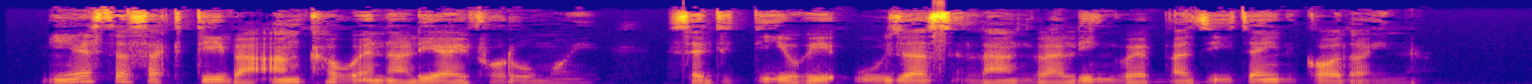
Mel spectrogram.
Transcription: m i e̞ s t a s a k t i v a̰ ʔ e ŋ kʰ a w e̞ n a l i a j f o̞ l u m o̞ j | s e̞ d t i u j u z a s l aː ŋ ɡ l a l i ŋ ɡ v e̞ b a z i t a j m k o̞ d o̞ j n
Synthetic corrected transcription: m i e̞ s t a s a k t i v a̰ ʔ a ŋ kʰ a w e̞ n a l i a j f o̞ ɾ u m o̞ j | s e̞ d t i u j u z a s l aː ŋ ɡ l a l i ŋ ɡ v e̞ b a z i t a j n k o̞ d o̞ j n

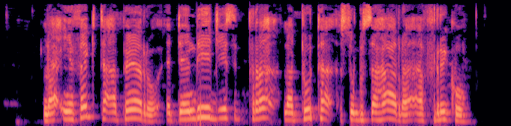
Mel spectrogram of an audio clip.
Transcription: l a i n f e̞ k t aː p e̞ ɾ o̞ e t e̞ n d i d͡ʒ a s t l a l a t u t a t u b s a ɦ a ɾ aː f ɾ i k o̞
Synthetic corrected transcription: l a i n f e̞ k t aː p e̞ ɾ o̞ e t e̞ n d i d͡ʒ i s t ɾ a l a t u t a s u b s a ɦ a ɾ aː f ɾ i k o̞

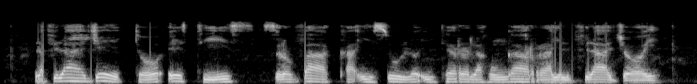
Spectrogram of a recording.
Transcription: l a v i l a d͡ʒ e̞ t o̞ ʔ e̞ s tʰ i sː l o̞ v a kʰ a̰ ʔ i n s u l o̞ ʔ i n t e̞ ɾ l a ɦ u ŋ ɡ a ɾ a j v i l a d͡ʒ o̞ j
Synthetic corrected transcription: l a v i l a d͡ʒ e̞ t o̞ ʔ e̞ s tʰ i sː l o̞ v a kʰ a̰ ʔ i n s u l o̞ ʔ i n t e̞ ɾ l a ɦ u ŋ ɡ a ɾ a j v i l a d͡ʒ o̞ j

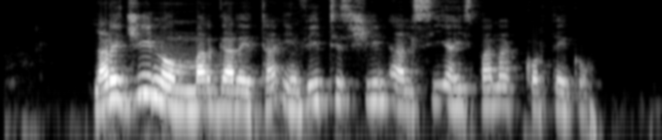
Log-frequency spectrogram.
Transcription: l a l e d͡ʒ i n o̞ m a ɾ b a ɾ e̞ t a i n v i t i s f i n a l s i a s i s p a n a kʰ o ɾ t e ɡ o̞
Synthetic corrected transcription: l a ɾ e d͡ʒ i n o̞ m a ɾ ɡ a ɾ e̞ t a i n v i t i s ʃ i n a l s i a h i s p a n a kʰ o ɾ t e ɡ o̞

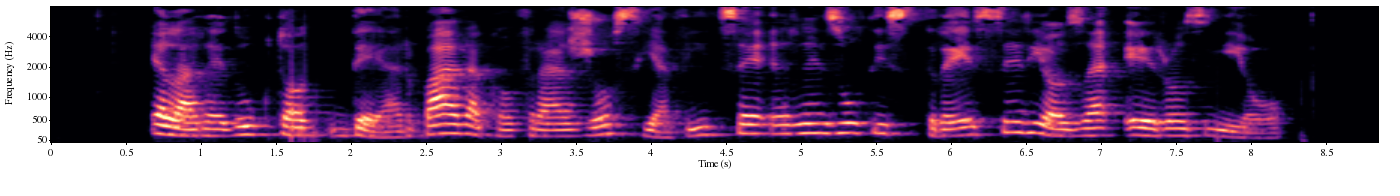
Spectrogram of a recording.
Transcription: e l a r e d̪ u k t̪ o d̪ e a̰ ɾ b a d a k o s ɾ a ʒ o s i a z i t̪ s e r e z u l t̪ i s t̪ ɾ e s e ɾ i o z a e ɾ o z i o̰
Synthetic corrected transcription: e l a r e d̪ u k t̪ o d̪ e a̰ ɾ b a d a k o f ɾ a ʒ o s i a v i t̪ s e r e z u l t̪ i s t̪ ɾ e s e ɾ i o z a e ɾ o z i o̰

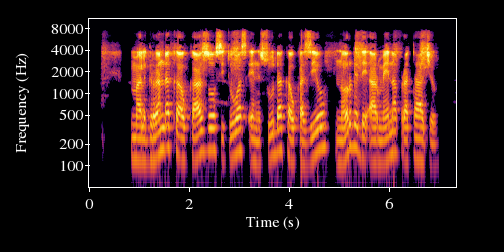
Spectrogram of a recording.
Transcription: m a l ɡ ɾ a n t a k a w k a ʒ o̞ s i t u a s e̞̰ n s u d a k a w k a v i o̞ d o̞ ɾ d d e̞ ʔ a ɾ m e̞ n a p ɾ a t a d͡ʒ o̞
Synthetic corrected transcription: m a l ɡ ɾ a n d a k a w k a z o̞ s i t u a s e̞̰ n s u d a k a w k a z i o̞ n o̞ ɾ d d e̞ ʔ a ɾ m e̞ n a p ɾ a t a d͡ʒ o̞

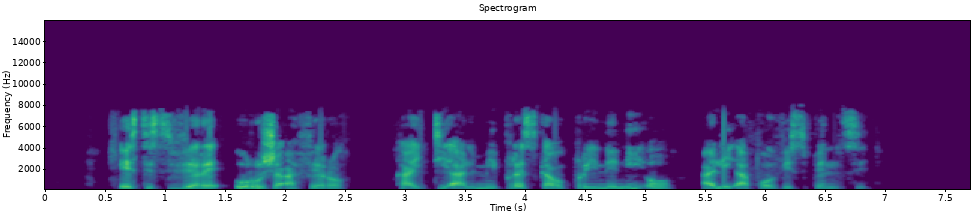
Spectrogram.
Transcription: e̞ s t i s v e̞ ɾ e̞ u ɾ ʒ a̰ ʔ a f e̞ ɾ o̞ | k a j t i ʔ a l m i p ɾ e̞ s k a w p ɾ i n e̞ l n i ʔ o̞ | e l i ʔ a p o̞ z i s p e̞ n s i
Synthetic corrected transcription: e̞ s t i s v e̞ ɾ e̞ u ɾ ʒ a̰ ʔ a f e̞ ɾ o̞ | k a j t i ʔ a l m i p ɾ e̞ s k a w p ɾ i n e̞ n i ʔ o̞ | a l i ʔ a p o̞ v i s p e̞ n s i

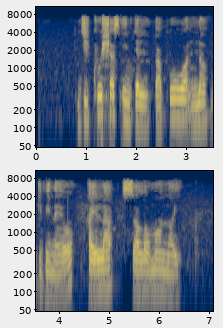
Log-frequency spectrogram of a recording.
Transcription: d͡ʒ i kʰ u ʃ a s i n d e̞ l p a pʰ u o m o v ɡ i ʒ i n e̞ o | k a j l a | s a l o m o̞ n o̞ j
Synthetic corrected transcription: d͡ʒ i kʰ u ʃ a s i n t e̞ l p a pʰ u o n o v ɡ i v i n e̞ o | k a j l a | s a l o m o̞ n o̞ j

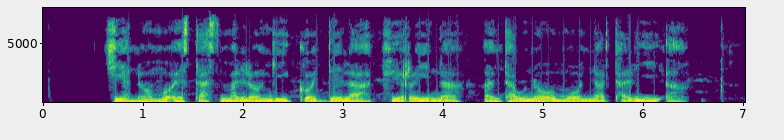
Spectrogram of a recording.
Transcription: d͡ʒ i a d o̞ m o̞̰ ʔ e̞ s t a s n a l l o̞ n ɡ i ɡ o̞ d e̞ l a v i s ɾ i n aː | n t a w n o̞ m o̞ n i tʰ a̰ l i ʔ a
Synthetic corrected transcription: d͡ʒ i a n o̞ m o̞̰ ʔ e̞ s t a s m a l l o̞ ŋ ɡ i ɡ o̞ d e̞ l a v i ɾ i n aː | n t a w n o̞ m o̞ n a tʰ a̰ l i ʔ a

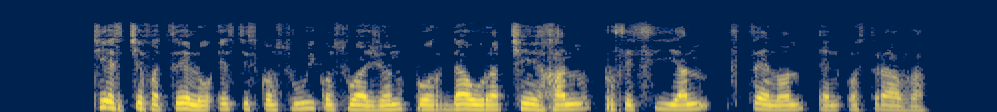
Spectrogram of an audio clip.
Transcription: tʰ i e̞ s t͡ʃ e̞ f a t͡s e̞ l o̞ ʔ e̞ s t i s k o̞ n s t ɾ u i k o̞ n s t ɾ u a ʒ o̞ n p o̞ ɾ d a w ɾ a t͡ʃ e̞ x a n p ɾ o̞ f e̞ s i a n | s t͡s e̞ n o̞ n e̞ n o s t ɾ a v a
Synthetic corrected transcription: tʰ i e̞ s t͡ʃ e̞ f a t͡s e̞ l o̞ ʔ e̞ s t i s k o̞ n s t ɾ u i k o̞ n s t ɾ u a ʒ o̞ n p o̞ ɾ d a w ɾ a t͡ʃ e̞ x a n p ɾ o̞ f e̞ s i a n | s t͡s e̞ n o̞ n e̞ n o s t ɾ a v a

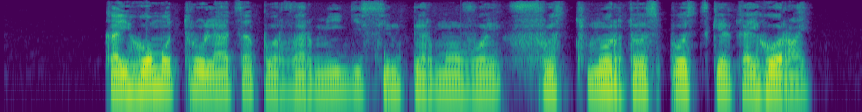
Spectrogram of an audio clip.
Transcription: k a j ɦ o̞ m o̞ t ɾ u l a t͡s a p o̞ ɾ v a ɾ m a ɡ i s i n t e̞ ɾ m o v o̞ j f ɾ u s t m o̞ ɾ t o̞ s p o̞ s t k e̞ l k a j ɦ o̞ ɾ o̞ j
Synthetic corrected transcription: k a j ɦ o̞ m o̞ t ɾ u l a t͡s a p o̞ ɾ v a ɾ m i ɡ i s i n p e̞ ɾ m o v o̞ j f ɾ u s t m o̞ ɾ t o̞ s p o̞ s t k e̞ l k a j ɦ o̞ ɾ o̞ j

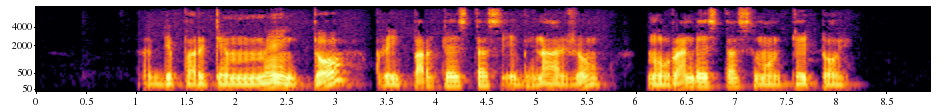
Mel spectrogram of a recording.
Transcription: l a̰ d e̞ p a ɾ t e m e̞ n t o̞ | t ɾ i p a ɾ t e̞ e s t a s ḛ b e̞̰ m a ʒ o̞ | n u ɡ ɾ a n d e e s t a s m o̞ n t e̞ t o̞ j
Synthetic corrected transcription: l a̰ d e̞ p a ɾ t e m e̞ n t o̞ | p ɾ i p a ɾ t e̞ e s t a s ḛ b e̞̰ n a ʒ o̞ | n u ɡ ɾ a n d e e s t a s m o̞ n t e̞ t o̞ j

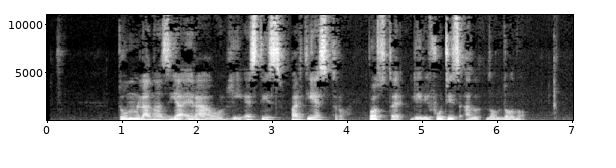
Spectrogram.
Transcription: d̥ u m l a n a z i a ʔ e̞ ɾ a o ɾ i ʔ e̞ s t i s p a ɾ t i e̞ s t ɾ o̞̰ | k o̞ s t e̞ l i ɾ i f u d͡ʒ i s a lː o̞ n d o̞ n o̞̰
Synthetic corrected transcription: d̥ u m l a n a z i a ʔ e̞ ɾ a o l i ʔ e̞ s t i s p a ɾ t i e̞ s t ɾ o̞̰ | p o̞ s t e̞ l i ɾ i f u d͡ʒ i s a lː o̞ n d o̞ n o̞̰

